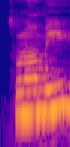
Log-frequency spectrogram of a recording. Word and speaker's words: tsunami: Tsunami is a Japanese word derived from two Japanese words. Su, T is silent, mean harbor, and tsunami mean waves.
